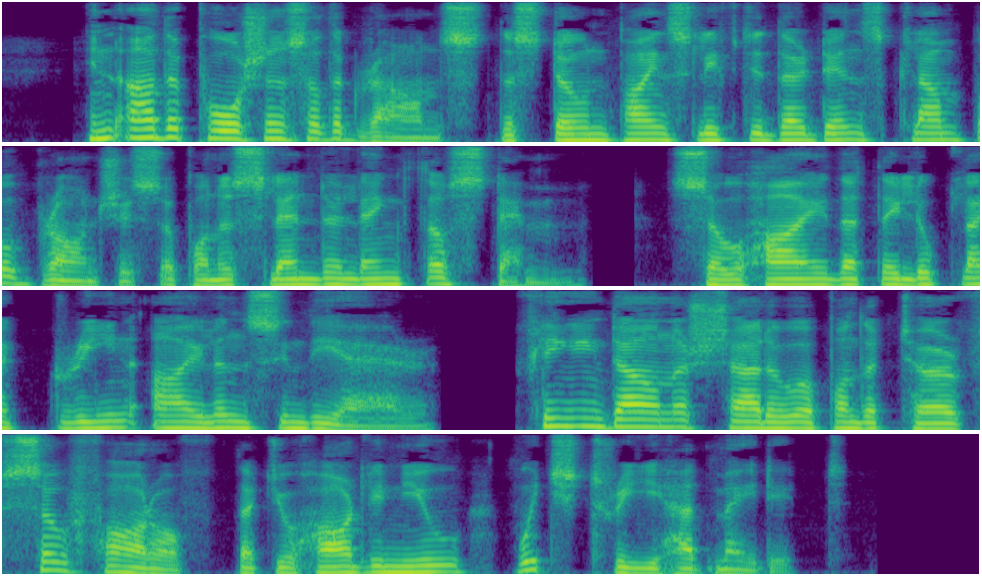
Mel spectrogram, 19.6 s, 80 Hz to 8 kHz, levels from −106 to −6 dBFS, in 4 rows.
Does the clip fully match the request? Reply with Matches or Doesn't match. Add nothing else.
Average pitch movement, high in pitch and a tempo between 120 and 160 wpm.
Doesn't match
